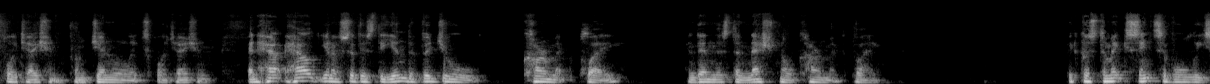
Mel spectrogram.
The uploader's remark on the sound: Latest Zoom meeting.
